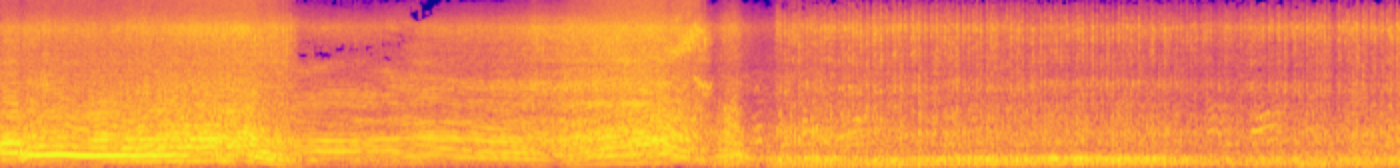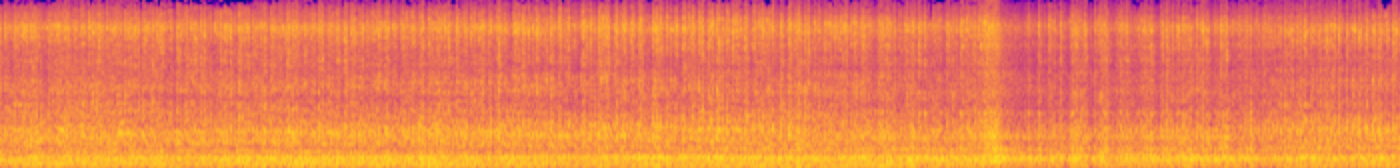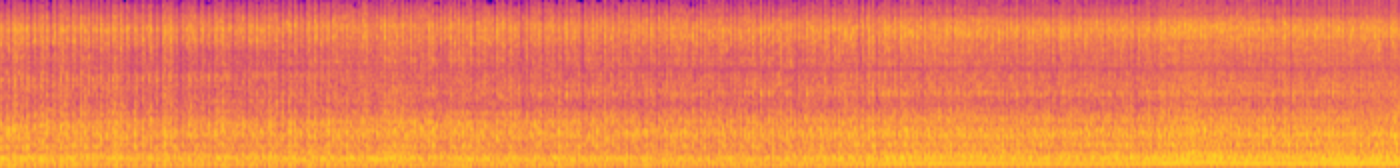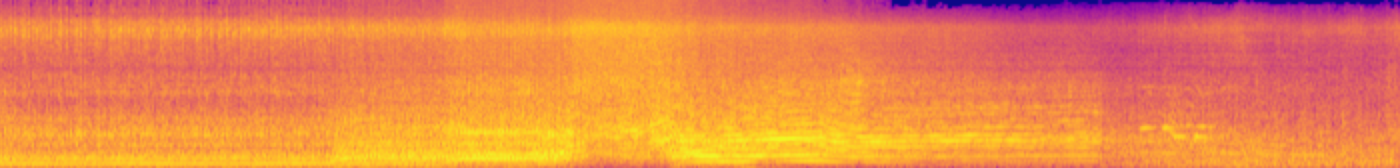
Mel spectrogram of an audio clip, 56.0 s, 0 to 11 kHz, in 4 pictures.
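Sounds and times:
drag car engine revving: 0:00.0 - 0:56.0.

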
